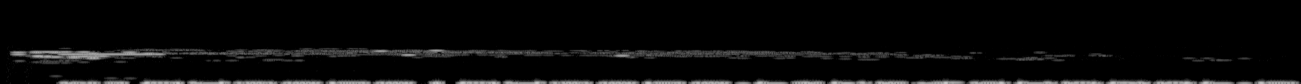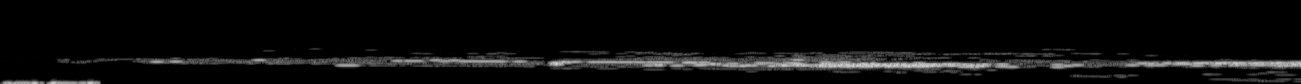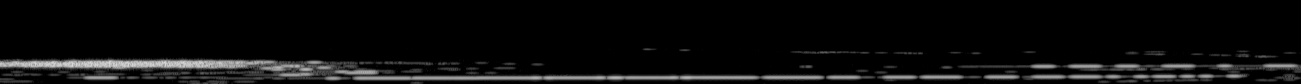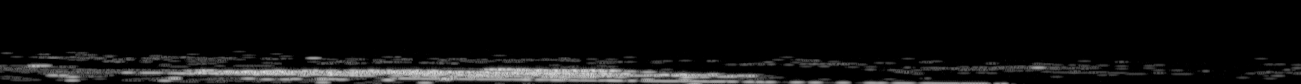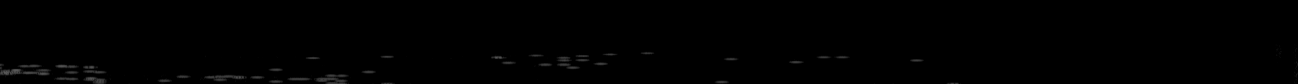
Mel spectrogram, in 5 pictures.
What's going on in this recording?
Bitmaps & wavs Experiment
An experiment I had using a picture of my uncle using a program (in the name) that converts bitmaps into wavs and visa versa.
weird, electric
